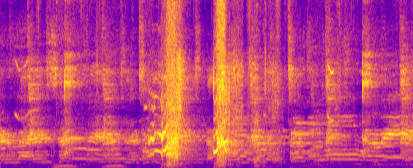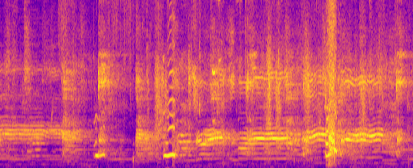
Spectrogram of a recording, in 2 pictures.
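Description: Dogs barking in rough play, a few loud, sharp barks about a second and a half in, again just after, and near the end, over background music that plays throughout.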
